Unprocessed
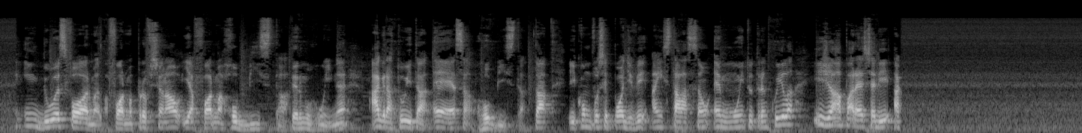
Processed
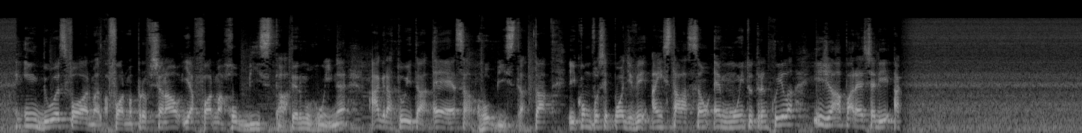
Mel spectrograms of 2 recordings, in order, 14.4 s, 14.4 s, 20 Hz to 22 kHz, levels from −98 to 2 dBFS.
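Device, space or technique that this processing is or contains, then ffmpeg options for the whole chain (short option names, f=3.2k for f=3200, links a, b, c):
serial compression, peaks first: -af "acompressor=threshold=-33dB:ratio=4,acompressor=threshold=-40dB:ratio=2,volume=2.5dB"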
